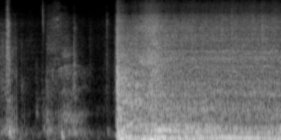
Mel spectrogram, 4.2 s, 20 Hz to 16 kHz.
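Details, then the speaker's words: Ford F100 with fuel leaks being fixed, new hose fitted but return line above fuel tank still dripping; near silence, then engine catches at once and settles into a strong steady low rumble, starts and runs well. "but anyways it's running really good I can crank it up for you guys real quick let's see"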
